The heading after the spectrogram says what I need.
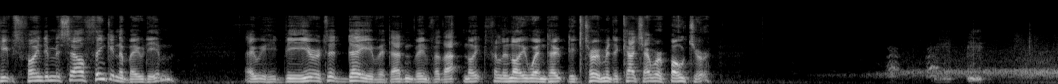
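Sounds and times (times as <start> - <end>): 
speech: 0.0 - 1.8, 2.4 - 7.2
dog barking: 8.8 - 9.7.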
